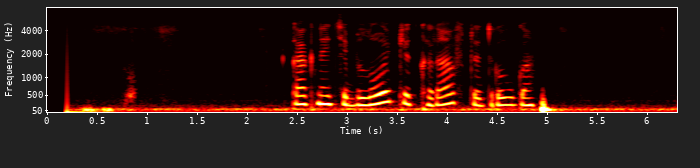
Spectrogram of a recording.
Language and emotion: Russian, neutral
